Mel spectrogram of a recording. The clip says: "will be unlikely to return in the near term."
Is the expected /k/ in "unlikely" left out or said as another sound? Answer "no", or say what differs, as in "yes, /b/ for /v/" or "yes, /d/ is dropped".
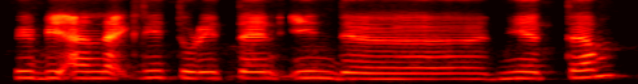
no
